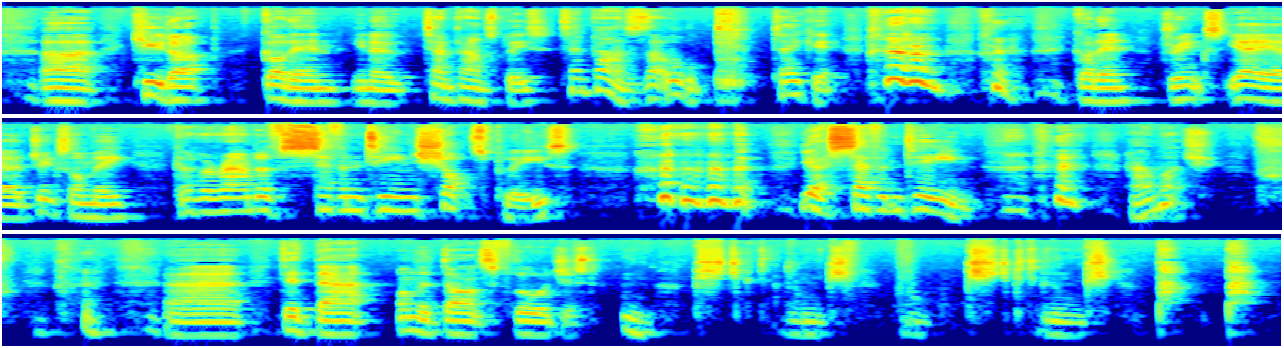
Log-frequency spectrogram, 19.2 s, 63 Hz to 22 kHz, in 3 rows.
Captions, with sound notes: Cued up, got in, you know, ten pounds a piece. Ten pounds, is that all? (blows raspberry) Take it. (laughs) Got in, drinks, yeah, yeah, drinks on me. Can I have a round of 17 shots please? (laughs) Yeah, 17. How much? (exhales) Did that, on the dance floor, just (vocalizing).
